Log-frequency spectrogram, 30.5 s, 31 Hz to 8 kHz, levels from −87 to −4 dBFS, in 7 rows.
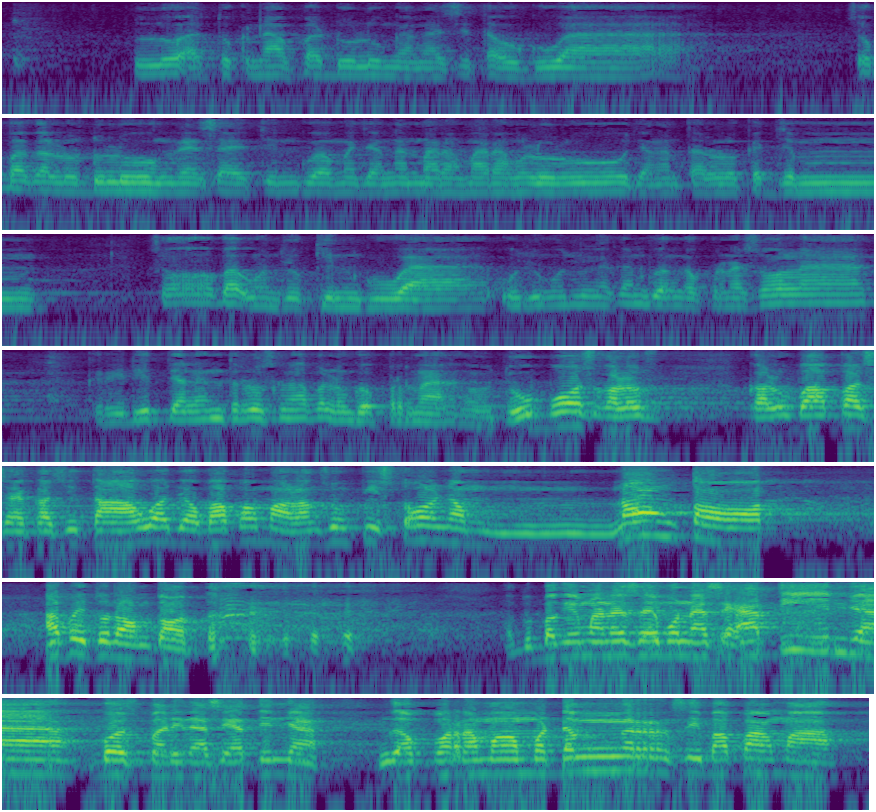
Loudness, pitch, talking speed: -23 LUFS, 140 Hz, 140 wpm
